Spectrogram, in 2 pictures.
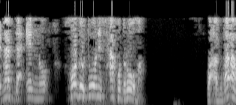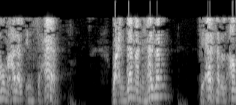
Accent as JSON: {"language": "Arabic", "country": "Egypt", "said": "كل شيء عندنا في مصر نحن الأوائل فيه"}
